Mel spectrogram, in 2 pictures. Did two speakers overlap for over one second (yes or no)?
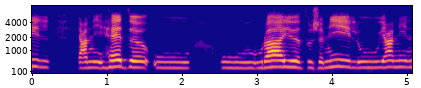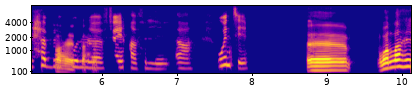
no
